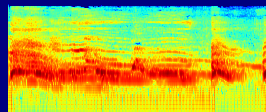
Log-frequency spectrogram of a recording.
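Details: Dogs howling together in long, sustained, wavering tones. Several voices overlap, with new rising howls starting near the first and third seconds.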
